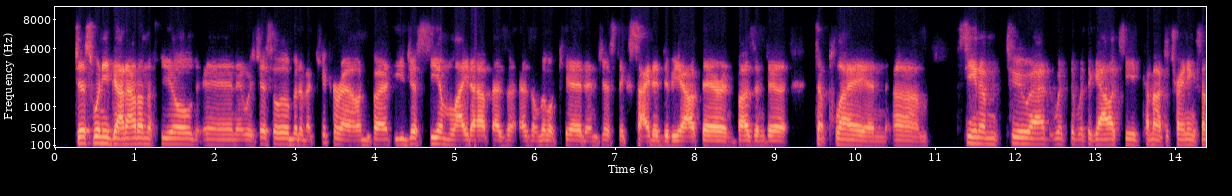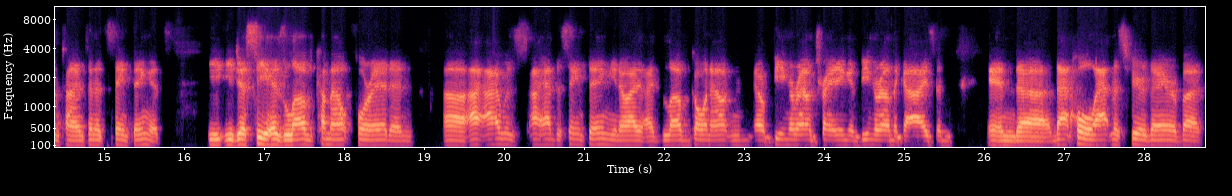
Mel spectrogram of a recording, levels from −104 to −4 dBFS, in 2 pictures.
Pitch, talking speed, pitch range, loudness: 115 Hz, 230 wpm, 110-125 Hz, -24 LUFS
